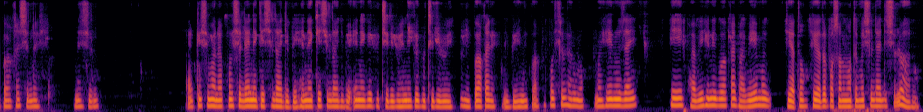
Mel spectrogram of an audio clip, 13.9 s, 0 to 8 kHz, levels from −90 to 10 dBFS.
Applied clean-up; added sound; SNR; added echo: neural mask model DeepFilterNet 3.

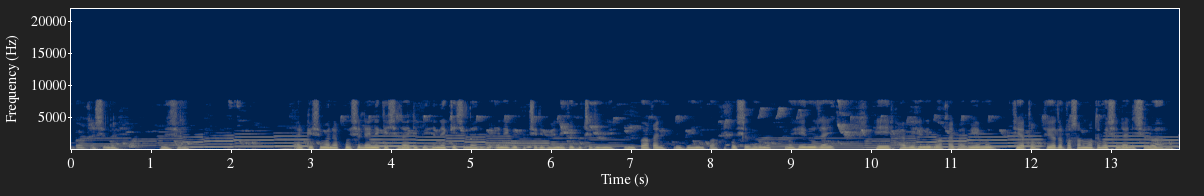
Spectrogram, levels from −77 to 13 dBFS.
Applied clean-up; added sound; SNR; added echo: classical method log-MMSE.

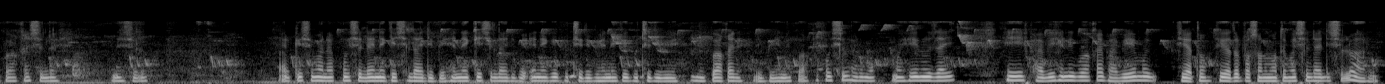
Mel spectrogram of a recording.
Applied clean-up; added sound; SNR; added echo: none; none; none; none.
